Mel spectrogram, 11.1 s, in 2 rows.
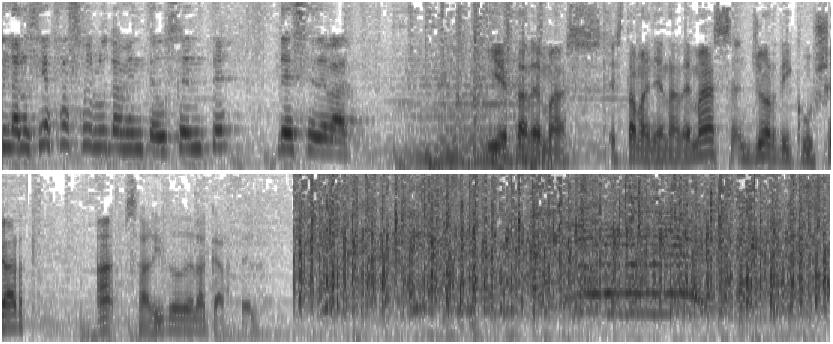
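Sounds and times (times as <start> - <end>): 
speech: 0.0 - 7.4
factory employees applauding: 7.5 - 11.0.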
